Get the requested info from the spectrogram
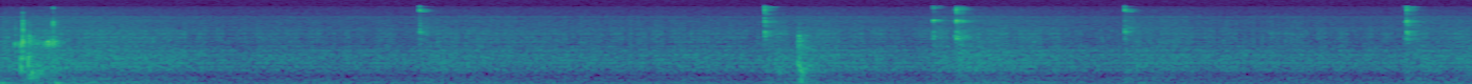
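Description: A few faint clicks from computer mouse and keyboard use over near-silent room tone, the clearest about three seconds in.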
